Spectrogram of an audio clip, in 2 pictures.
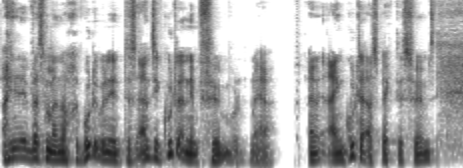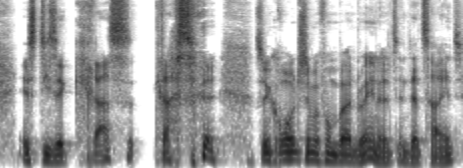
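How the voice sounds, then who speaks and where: This man's fairly low voice carries vocal fry and swings very widely in pitch. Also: moderate pace. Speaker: podcast co-host. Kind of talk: casual chat.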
